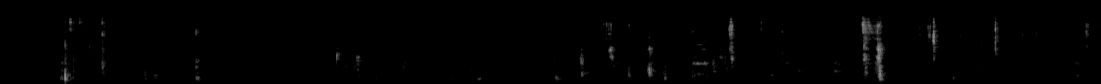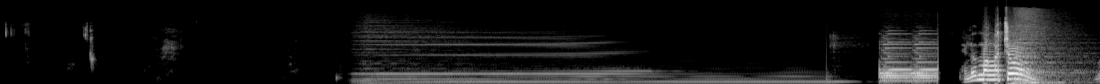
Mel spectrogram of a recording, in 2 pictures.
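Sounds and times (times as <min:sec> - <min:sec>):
person chewing with mouth clicks: 0:00.5 - 0:02.1, 0:05.6 - 0:08.0, 0:08.6 - 0:12.0.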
